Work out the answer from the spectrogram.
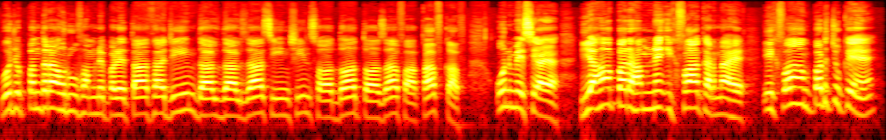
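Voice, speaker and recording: A man's voice: high-pitched, smooth. A man teaching Quran recitation rules in a recorded lesson, asking questions and answering them himself, repeating key points and demonstrating nasal sounds aloud.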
